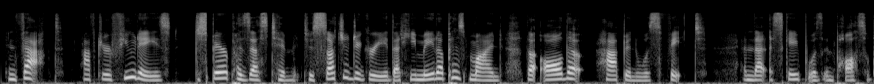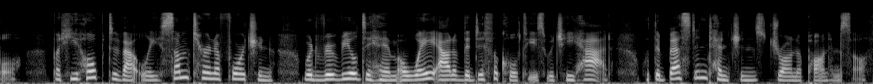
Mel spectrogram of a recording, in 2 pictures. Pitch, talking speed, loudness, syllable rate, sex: 220 Hz, 200 wpm, -19 LUFS, 5.4 syllables/s, female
